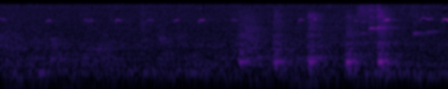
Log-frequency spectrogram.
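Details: A goldfinch brood being fed by a parent. Faint, thin high chirps repeat through the clip, then a quick run of louder, rougher bursts about every half second near the end over a steady background hiss.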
